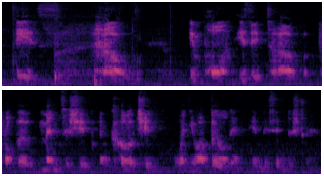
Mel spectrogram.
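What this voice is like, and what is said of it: British accent. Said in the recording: “for those of you who are British accent challenged”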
